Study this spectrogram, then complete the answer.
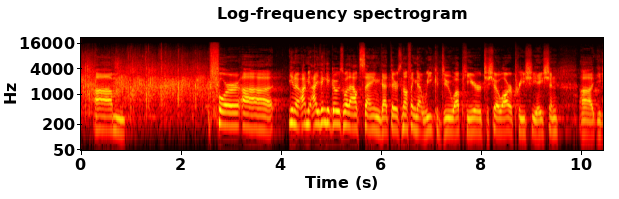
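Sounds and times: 
round of applause: 0.0 - 3.0
speech: 0.2 - 1.1, 2.5 - 10.4.

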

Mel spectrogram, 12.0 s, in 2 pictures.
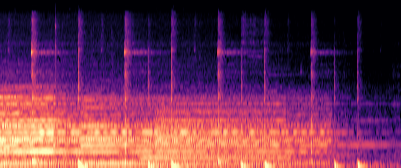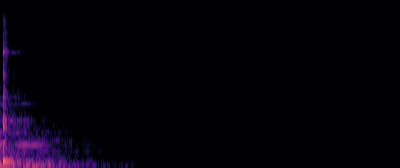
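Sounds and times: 
clarinet: 0.0 - 6.3.

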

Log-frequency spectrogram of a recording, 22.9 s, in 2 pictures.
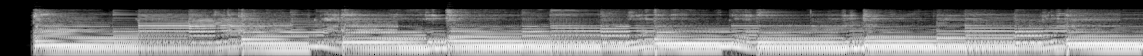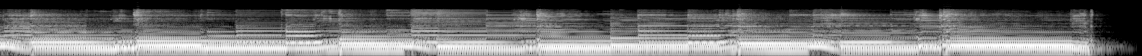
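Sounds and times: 
single coil electric guitar: 0.2 - 22.8.

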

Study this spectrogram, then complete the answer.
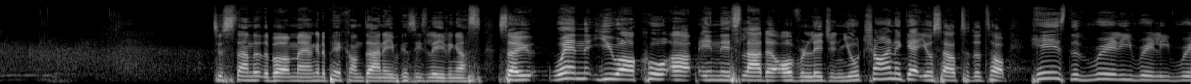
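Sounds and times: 
audience applause: 0.0 - 2.2
speech: 2.1 - 11.8.

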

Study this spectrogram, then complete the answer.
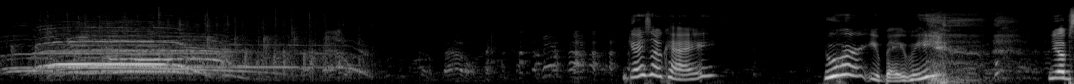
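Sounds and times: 
audience clapping and cheering: 0.0 - 4.6
laughter: 4.4 - 6.3, 9.2 - 10.6
speech: 6.3 - 7.2, 8.2 - 9.6, 10.5 - 10.7.

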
